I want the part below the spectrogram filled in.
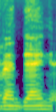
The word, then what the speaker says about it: Van Dien: How do you say his last name? Van Dien? – Casper Van Dien.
